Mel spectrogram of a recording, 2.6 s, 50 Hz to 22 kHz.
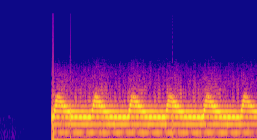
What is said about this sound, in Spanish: Si usted tiene, escucha, llega a escuchar en la radio del vecino, eh, por ejemplo, este sonido significa que es la alerta sísmica y es momento de evacuar el lugar donde usted se encuentra y esto es lo que usted va a escuchar a las 11 de la mañana.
